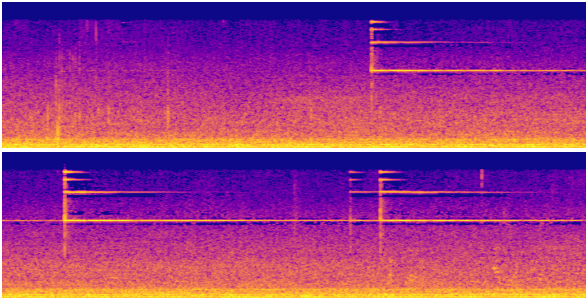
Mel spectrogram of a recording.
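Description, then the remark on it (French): A meditation bell rings three times at spaced intervals, each clear metallic strike leaving a long, pure sustained tone that slowly fades, over a low, quiet hum. “Ésotérique dans le son de la cloche, là, c'est juste pour dire que vous êtes libérés.”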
